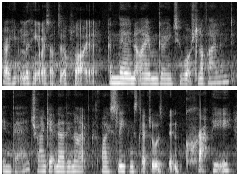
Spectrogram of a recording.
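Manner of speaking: ordinary talk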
